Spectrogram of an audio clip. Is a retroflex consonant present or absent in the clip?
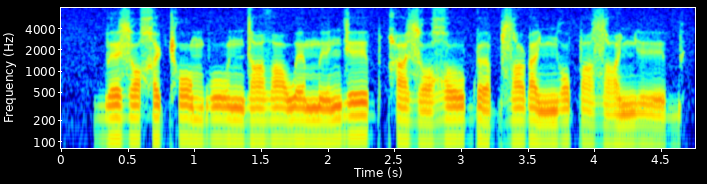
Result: present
